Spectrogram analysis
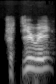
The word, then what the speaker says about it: Trethewey: Trethewey. This time I pronounced it right.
